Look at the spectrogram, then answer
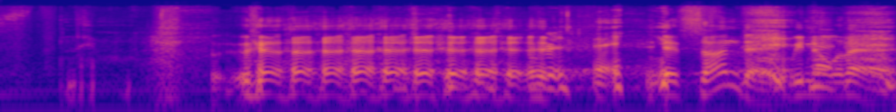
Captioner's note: both laughing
